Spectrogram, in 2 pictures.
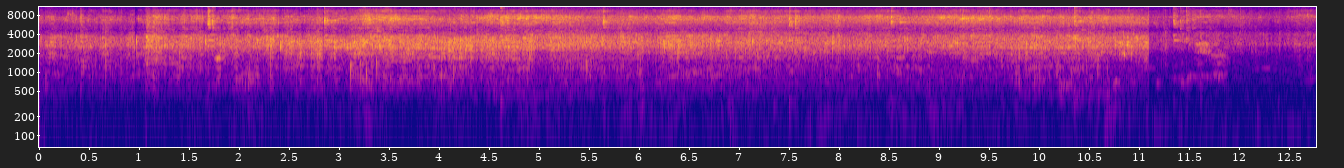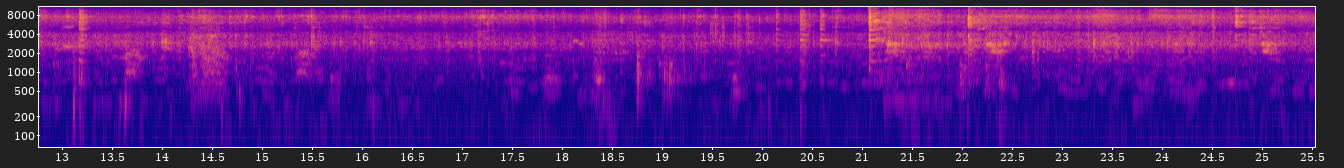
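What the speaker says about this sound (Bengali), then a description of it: "তেলটা দিয়ে ভালো করে আমি কড়াতে নেড়ে নেব।" Washed, sun-dried flowers are stirred in oil in a wok, producing a steady bright sizzle and scraping rattle that drops off partway through to softer, intermittent clinks and stirring sounds.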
